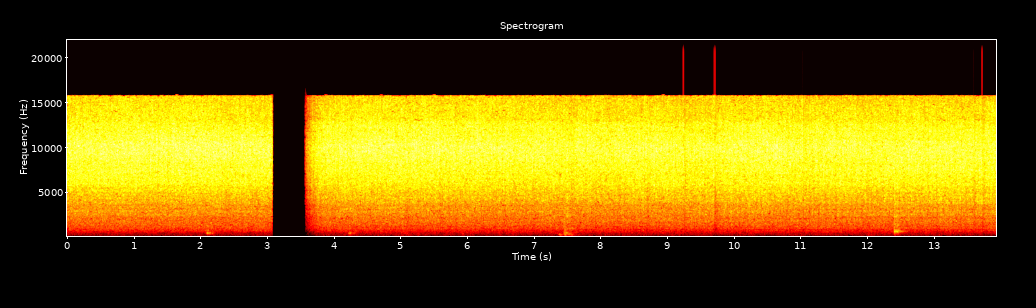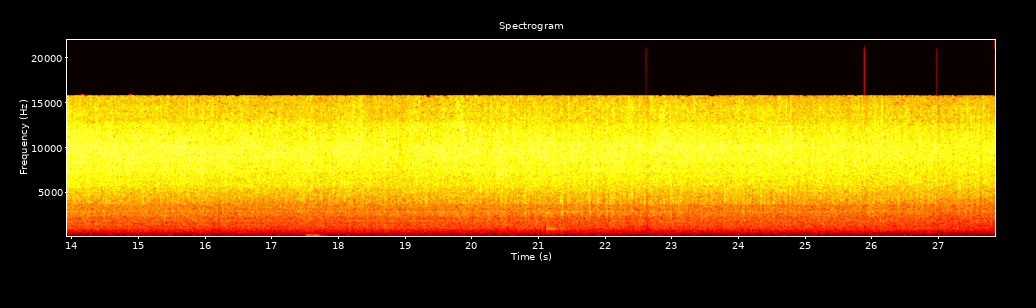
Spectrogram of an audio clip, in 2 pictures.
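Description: Balado chili paste sizzling steadily in a wok around two pieces of fried fish as the sauce cooks down toward dry, the sign that the dish is done. The sound cuts out briefly about three seconds in.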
